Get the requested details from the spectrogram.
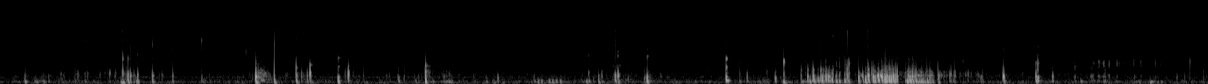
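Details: Return of stomach growls: gurgling, bubbling rumbles with frequent pops and a longer growl; ordinary bowel sounds (borborygmi).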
